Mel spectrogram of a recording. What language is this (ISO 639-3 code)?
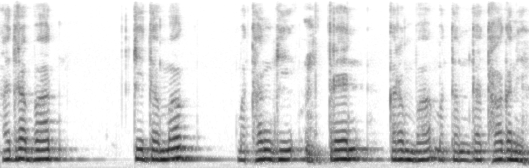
mni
